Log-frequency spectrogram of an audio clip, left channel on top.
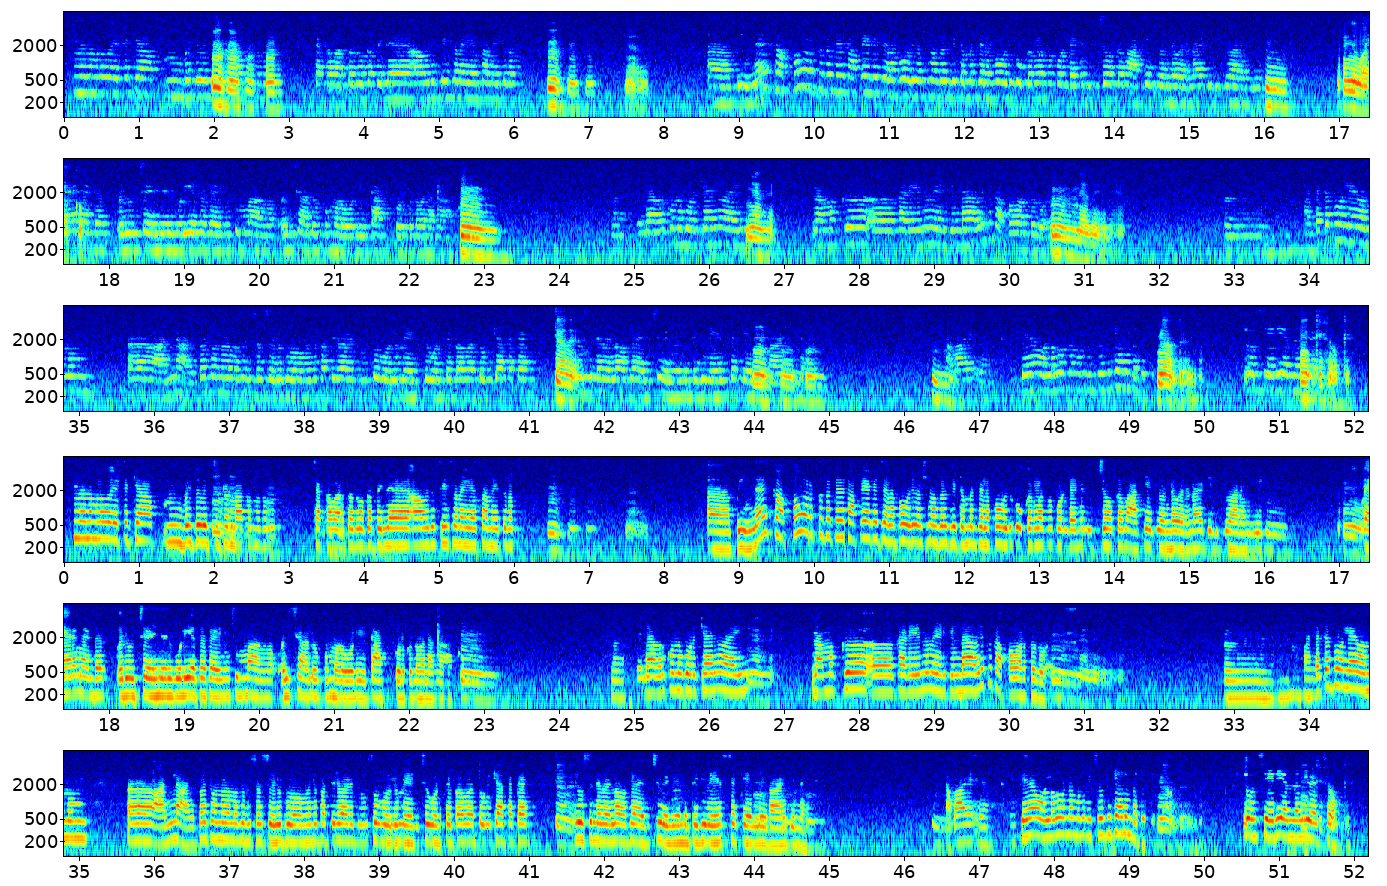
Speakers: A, on the right (about 50°); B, on the left (about 40°).
A: നമ്മള് ഏത്തക്ക ഇത്‌ വെച്ചിട്ടുണ്ടാക്കുന്നതും
B: ആഹ് ആഹ് ആഹ് ആഹ്
A: ചക്ക വറത്തതൊക്കെ പിന്നെ ആ ഒരു സീസൺ സമയ
B: ഉം ഉം ഉം
A: ആഹ് പിന്നെ കപ്പ വറുത്തതൊക്കെ കപ്പയൊക്കെ ചിലപ്പോൾ ഒരു കഷ്ണൊക്കെ കിട്ടുമ്പോ ചിലപ്പോ ഒരു കുക്കറിലൊക്കെ കൊണ്ടന്നെ ഉച്ച ഒക്കെ ബാക്കിയൊക്കെ ഉണ്ട് ഒരെണ്ണമായിട്ട് ഇരിക്കുയാണെങ്കിൽ
B: ഉം അതെ ഉം അങ്ങ് മറക്കും
A: നേരം കണ്ട് ഒരു ഉച്ച കഴിഞ്ഞ് ഒരു കുളിയൊക്കെ കഴിഞ്ഞ് ചുമ്മാങ്ങ ഒരു ചകലം ഉപ്പും മുളകുപൊടിയും ഇട്ടാക്കി കൊടുക്കുന്ന പോലെ അങ്ങാക്കും
B: മ്മ്
A: ആഹ് പിന്നെ അവർക്കൊന്ന് കൊറിക്കാനും ആയി
B: അതെ
A: നമുക്ക് കടയിൽ നിന്ന് മേടിക്കേണ്ട അവർക്ക് കപ്പ വറത്ത തും ആയി
B: ഉം അതെ അതെ
A: മ്മ് പണ്ടത്തെ പോലെ ഒന്നും ആഹ് അല്ല ഇപ്പഴത്തെ ഒന്നും നമുക്ക് വിശ്വസിച്ച് ഒരു ഒരു പത്ത് രൂപയുടെ ജ്യൂസ് പോലും മേടിച്ചു കൊടുത്ത് ഇപ്പം തുണിക്കാത്തൊക്കെ
B: അതെ
A: പിന്നെ വെള്ളൊക്കെ അരിച്ച് കഴിയുമ്പഴത്തേക്ക് വേ ച്ചക്കല്ലേ
B: ഉം
A: കാണിക്കുന്നേ
B: ഉം ഉം ഉം
A: അപ്പൊ അതൊക്കെ ഉള്ളത് കൊണ്ട് നമുക്ക് വിശ്വസിക്കാനും പറ്റത്തില്ല
B: അതെന്നെ
A: ശരി എന്നെങ്കി
B: ഓക്കെ
A: വെച്ചോ
B: ഓക്കെ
